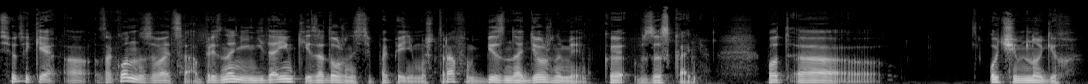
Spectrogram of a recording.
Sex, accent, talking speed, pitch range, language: male, native, 110 wpm, 80-100 Hz, Russian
